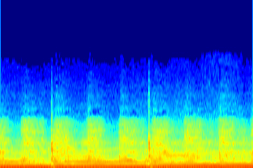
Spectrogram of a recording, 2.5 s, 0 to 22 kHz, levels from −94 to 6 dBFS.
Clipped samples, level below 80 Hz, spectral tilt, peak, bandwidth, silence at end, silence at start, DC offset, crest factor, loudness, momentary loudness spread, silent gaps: under 0.1%; -24 dBFS; -6.5 dB/octave; -2 dBFS; 8.4 kHz; 0 s; 0 s; under 0.1%; 10 dB; -14 LUFS; 1 LU; none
